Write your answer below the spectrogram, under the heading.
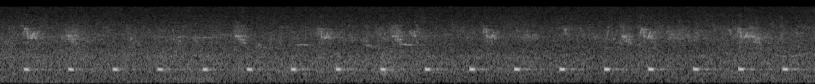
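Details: Wild coppersmith barbet in Ubon Ratchathani, Thailand, on 2 January 2021. Evenly spaced, low, knocking 'tuk' notes sound about twice a second, with faint distant chirps from other birds behind.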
